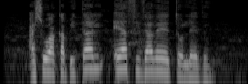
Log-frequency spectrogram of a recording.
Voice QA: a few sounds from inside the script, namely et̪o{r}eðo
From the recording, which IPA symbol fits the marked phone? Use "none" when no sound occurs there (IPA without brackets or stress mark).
l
